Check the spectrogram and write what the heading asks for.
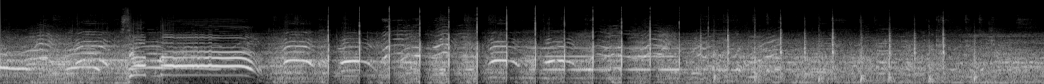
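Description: Spectators shouting and chanting at a youth football match, with one long held shout about one and a half seconds in and a run of sharp hand claps between about three and seven seconds in.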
